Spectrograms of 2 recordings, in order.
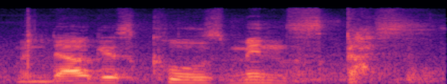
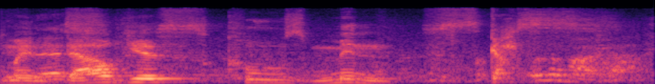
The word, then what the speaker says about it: Mindaugas Kuzminskas: Hold on, one more time. Mandalgus. Kuz. Min. Min. Skus. Skus. Mandalgus Kuzminskus. Ah, see, I got you. I'll never call you that, Kuz. Mandalgus Kuzminskus.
